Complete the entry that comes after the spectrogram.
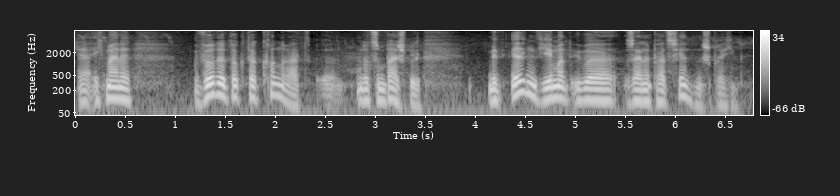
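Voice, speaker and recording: An actor playing a middle-aged intellectual novelist in a 1950s German radio drama, hesitant, evasive and self-deprecating. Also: male voice, fairly low pitch, sing-song, moderate pace, a little mellow, no room sound. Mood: uneasy. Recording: noisy vintage radio recording.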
